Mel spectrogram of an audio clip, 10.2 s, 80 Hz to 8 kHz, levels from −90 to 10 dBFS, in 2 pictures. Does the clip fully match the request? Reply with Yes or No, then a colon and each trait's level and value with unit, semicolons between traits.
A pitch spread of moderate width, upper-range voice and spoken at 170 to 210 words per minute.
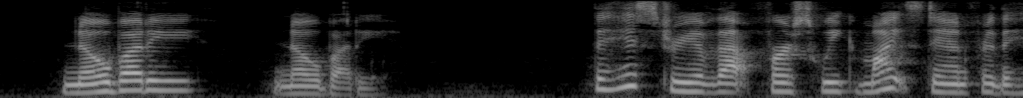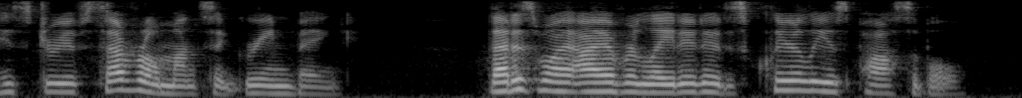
Yes: average, 3.9 semitones; high, 215 Hz; average, 175 wpm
